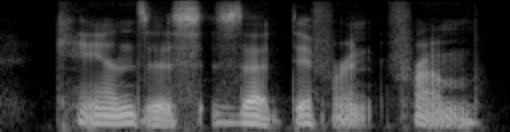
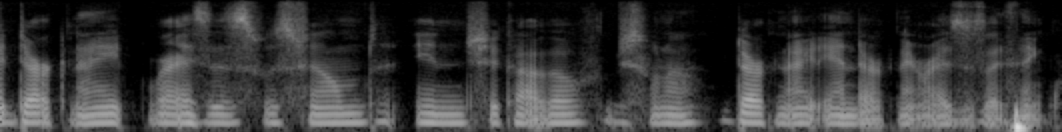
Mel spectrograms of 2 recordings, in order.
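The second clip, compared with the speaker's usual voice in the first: normal talking voice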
